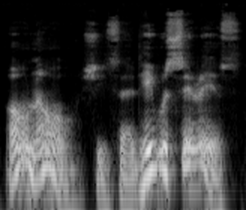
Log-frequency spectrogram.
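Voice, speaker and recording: A prim, earnest Scottish do-gooder, as a man puts her on. She speaks insistently and sits well above a male speaking pitch, with a prim, fussy lift to her lines. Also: huge pitch swings, normal speed, vocal fry, darkish tone, husky, heavily acted.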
